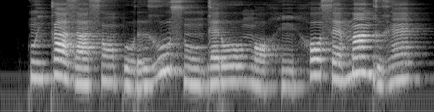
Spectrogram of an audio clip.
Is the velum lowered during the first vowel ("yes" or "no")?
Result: yes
